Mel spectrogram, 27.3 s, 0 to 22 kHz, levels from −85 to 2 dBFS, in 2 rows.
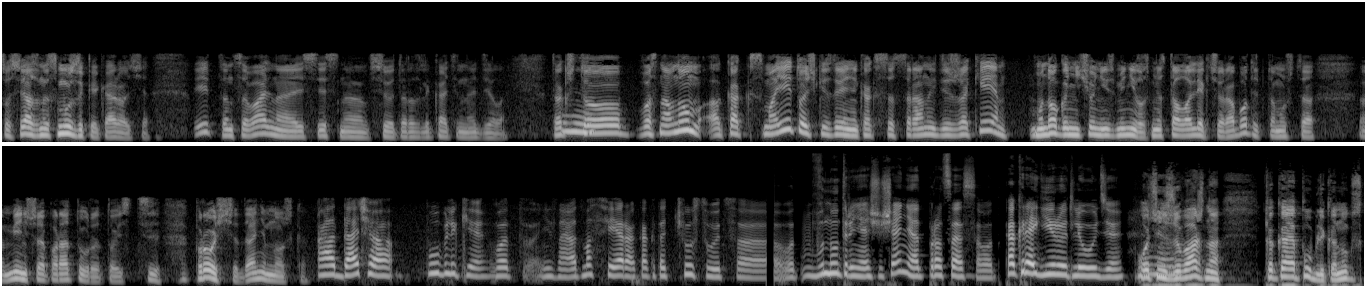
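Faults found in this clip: Input switched to a poorer device, 0.0 to 21.35 s: speech dull and boxy, nothing above 5.4 kHz, roughly 5 dB quieter, with its own background noise sitting roughly 35 dB below the speech. Short gap of about 80 ms at 21.35 s, then full band returns right before "вот внутреннее ощущение от". Likely cause is the capture path running on a narrowband mic or headset call profile, then switching back to the proper mic.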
